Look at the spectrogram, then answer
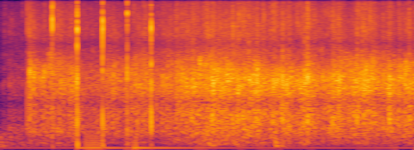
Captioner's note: audience applauds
